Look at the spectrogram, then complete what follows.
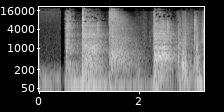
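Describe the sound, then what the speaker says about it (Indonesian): Pistols fired by participants in a Russian roulette game: several loud, close, heavy bangs separated by short gaps, each with a brief dense tail. "Akhirnya, lampu pun menyala dan semua peserta langsung menembak."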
